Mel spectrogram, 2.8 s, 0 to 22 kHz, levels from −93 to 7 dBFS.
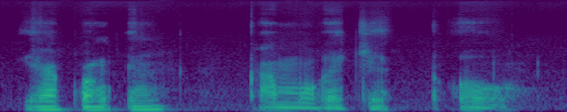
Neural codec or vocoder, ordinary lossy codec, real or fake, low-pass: codec, 44.1 kHz, 7.8 kbps, DAC; none; fake; none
